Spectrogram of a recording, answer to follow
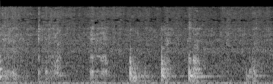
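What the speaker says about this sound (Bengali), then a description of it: "এখন দিয়ে দেবো রসুন আর পেঁয়াজ কুচি, হালকা একটু ভেজে নিব" Chopped garlic and onion fry in a hot pan with a constant sizzle, while a spatula scrapes and stirs in regular strokes about every half second, close and fairly loud.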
